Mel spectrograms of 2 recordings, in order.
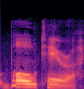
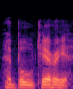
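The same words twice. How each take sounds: First: "ball terror" with a long BALL and TERROR in two syllables; BALL TERROR mispronunciation. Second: Said in the usual way. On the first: Shown as a demonstration. Joking with Steve over the dog breed, "ball terror" mispronounced. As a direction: say "ball terror" loudly, bull as ball, terrier as terror. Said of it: "I thought it was ball terror". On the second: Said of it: "No, ball, ball terror".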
